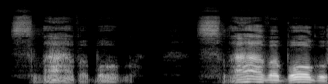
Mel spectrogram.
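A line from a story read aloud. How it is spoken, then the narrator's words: Whispering bearded man. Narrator (Russian): шептали из густой бороды губы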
